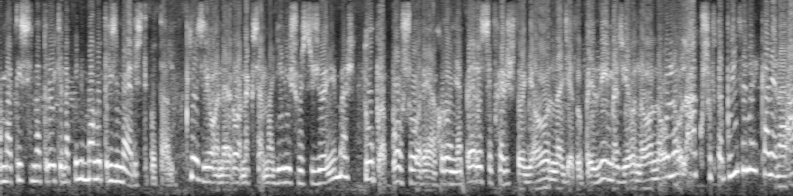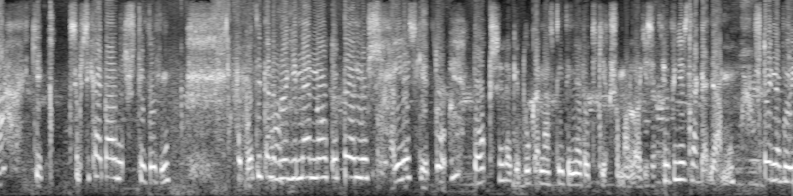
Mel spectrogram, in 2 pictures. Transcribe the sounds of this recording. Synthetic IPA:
ɐmɐt̪isinɐt̪ɾoicenɐpinimo̞no̞t̪ɾizme̞ɾest̪i̥po̞̰t̪ɐ̰lopçɐzliɣoenɐɾo̞nɐksɐ̰nɐʝiɾisumest̪izo̞imɐst̪upɐpo̞sooːɾe̞̰ɐ̰xɾo̞ɲɐpeɾɐssefxɐɾist̪o̞̰ʝɐ̰o̞lɐʝɐt̪o̞pe̞ðimɐzʝɐo̞lɐo̞̰lɐ̰o̞lɐolɐɐku̥sɐːft̪ɐpuiθele̞kɐnenɐɐce̞ | se̞psixɐipɐxunest̪o̥st̪iθozmu | o̞po̞t̪eit̪ɐnevlo̞ʝime̞no̞t̪o̞t̪e̞lo̞sɐlescet̪ot̪okse̞ɾɐce̞t̪ukɐnɐːft̪it̪ine̞ɾo̞t̪i̥ciekso̞mo̞̰lo̞̰ʝisieviist̪inɐŋɡɐ̰ʎɐ̰mṵɐft̪o̞inevlo

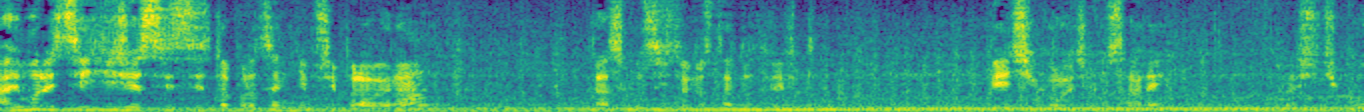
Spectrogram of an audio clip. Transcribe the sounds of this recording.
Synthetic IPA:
ʔaʒbudɛʃt͡siːciʒɛsɪsist̪op̬ɾot͡sɛnt̪ɲɛpr̝̥ɪpɾavɛna | t̪askusiʃt̪odost̪ad̪̚dot̪ɾɪft̪u | vjɛt͡ʃiːkolɛt͡ʃkosaɾɪ | t̪ɾoʃit͡ʃku

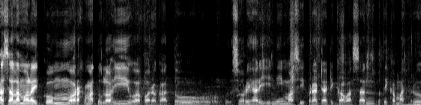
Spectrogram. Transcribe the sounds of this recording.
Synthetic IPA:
asalamalajkʊmwaɾahmat̪ulɔɦiwabaɾa̰ka̰t̪u | soɾiɦaɾiʔinimasɪhbəɾadadikawasanpət̪ɪkəmasbəɾu

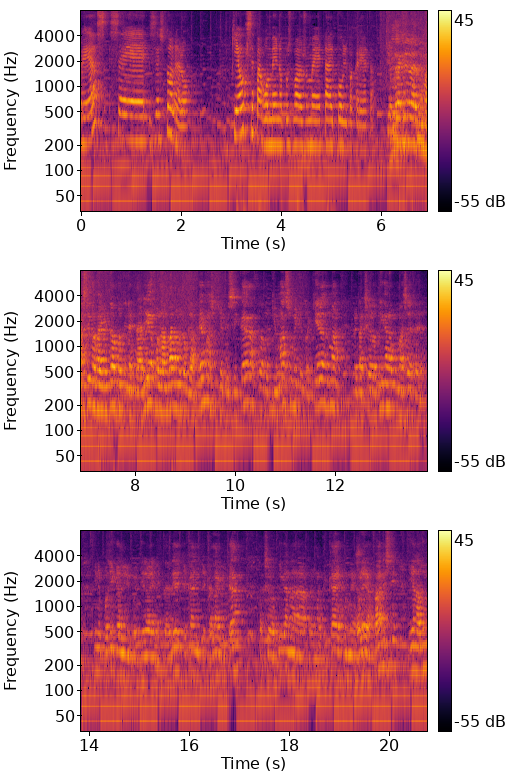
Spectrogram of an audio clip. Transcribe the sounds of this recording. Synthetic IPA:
ɾeɐsːe̞ze̞st̪o̞ne̞ɾo̞ | ce̞o̞çi̥se̞pɐɣo̞me̞noopo̞zvɐzume̞t̪ɐipo̞lipɐkɾeɐt̪ɐ | ce̞me̞xɾienɐet̪imɐst̪it̪ovɐcit̪oɐpo̞t̪ine̞kt̪ɐɾiɐpulɐɱvɐnɐme̞t̪o̞ɡɐfe̞mɐsce̞fisikɐθɐðo̞cimɐsume̞ce̞t̪o̞ce̞ɾɐzmɐ | me̞t̪ɐkse̞ɾo̞t̪iɣɐnɐpumɐse̞feɾe | inepo̞likɐlik̪oʝiɾɐieft̪ɐɾiɐce̞kɐnice̞kɐlɐɣlikɐ | t̪ɐkse̞ɾo̞t̪iɣɐnɐpɾɐɣmɐt̪ikɐe̞xuneoɾeɐɱfɐnd̪isi | ʝɐnɐðum

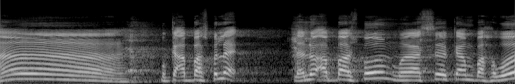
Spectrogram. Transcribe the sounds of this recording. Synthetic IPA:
a | bukanabaspəlɛʔ | laluabaspʊnmə̃ɾasəkanbaɦawə

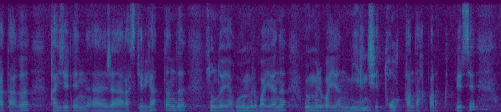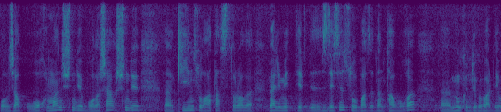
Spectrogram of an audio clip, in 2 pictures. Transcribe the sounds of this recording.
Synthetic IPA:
ɑt̪ɑʁə | qʰɑjʒe̞ɾd̪e̞nəʒɑɴɑʁəæskʲe̞ɾɡʲe̞ɑt̪ːɑnd̪ə | so̞nd̪ɑjɑqwɵmɪɾbɑjɑnə | wɵmɪɾbɑjɑnəmejlɪnʃe̞t̪ʰo̞lˠəqːɑnd̪ɑɑq̚pɑɾɑt̪̚qʰə̥p̚be̞ɾse̞wo̞lˠʒɑlˠpəwo̞qəɾmɑnʏʃɪnd̪e̞bo̞lˠɑʃɑqʏʃɪnd̪e̞ | əkʲʰejɪnso̞lˠɑt̪ɑsə̥t̪ʰuɾɑlˠəmælɪme̞t̪ːe̞ɾd̪ɪɪzd̪e̞se̞so̞lˠbɑzɑd̪ɑnt̪ʰɑβuʁɑ | əmʏmkʲɪnd̪ɪɡʲɪbɑɾd̪e̞

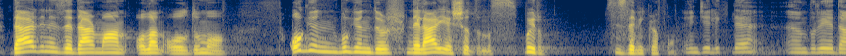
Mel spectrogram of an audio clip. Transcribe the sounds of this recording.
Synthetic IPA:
d̪̥æɾd̪inizd̪ɛd̪æɾmano̞lˠanʔo̞lˠd̪umu | o̞ɟynbuɟynd̪yɾne̞lʲæɾjaʃad̪ɯnɯz̥bujɾum | sizd̪ɛmicɾo̞fo̞̰nønd͡ʒelʲiclʲɛ | buɾajad̪a

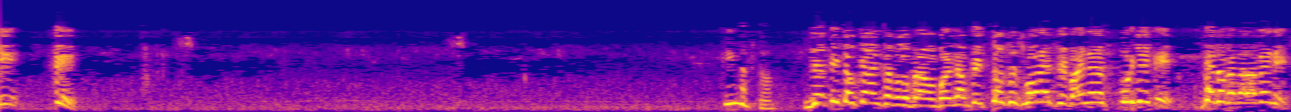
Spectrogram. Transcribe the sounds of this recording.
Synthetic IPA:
i | t̪i | t̪iinɐft̪o | ʝɐt̪it̪o̞kɐnisɐft̪ot̪o̞pɾɐɣmɐbo̞ɾiznɐpist̪o̞sesmo̞ɾesfipɐinenɐspuɾʝit̪iðed̪o̞kɐt̪ɐlɐve̞nis

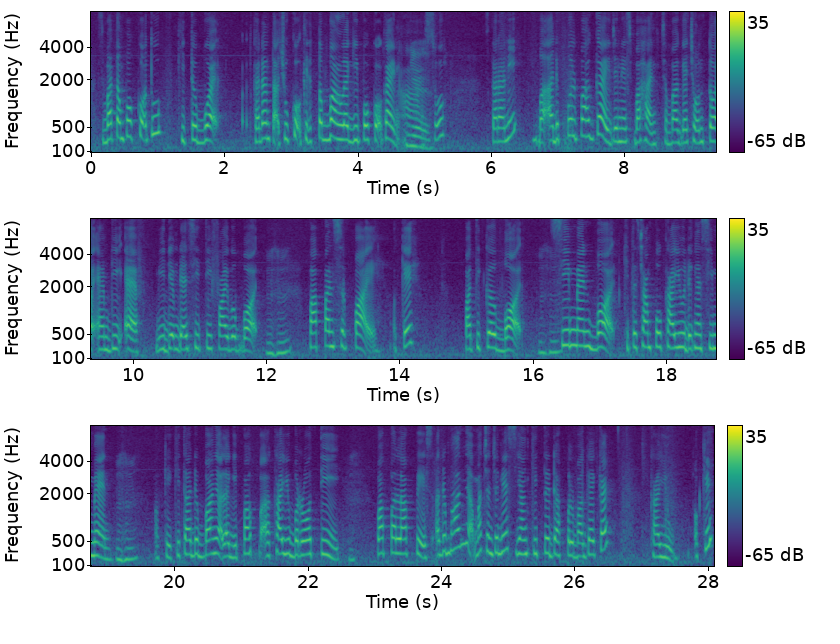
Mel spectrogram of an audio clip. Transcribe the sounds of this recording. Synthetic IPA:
səbat̪aŋpɔkɔʔt̪u | kit̪əbuat̪̚ | kadaŋt̪aʔt͡ʃukʊp̚kit̪ət̪əbaŋlaɡipɔkɔʔkana̰so | sə̥kaɾaŋnĩ | baʔadapəlbaɡajd͡ʒənɪsbaɦant͡ʃəbaɡajt͡ʃɔnt̪ɔhʔɛmdiʔɛfmĩdiəmdɛnsit̪ifajbəbɔt̪̚ | papansərpaj | o̰ke | part̪ikəlbɔt̪̚simɛ̃nbɔt̪̚kit̪at͡ʃampʊkajudəŋãnsimɛ̃n | ʔokekit̪aadəbaɲaʔ̚laɡipaəkajubərot̪i | papanlapɪsadəbaɲak̚mat͡ʃamd͡ʒənɪsjaŋkit̪adahpəlbaɡajkan | kajuʔoke

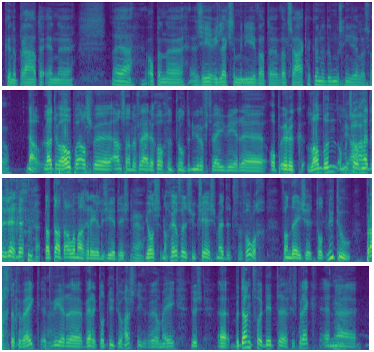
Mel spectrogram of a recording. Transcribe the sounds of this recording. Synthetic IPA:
kønəpraːtəʔɛn | najaɔ̰pənzɪːrilɛkstəmaniəɹʋɑtʋɑtsaːkəkønədunmɪsχinzɛlˠəfsʋɛlˠnawlaːtənʋəɦowpənɑlˠsʋəaːnstaːndəvrɛjdɑxɔxtəntrɔntənyːɾɔftʋejʋɪərɔpørklɑndənɔməsowmatəzɛɣəd̥ɑt̚dɑtɑlˠəmaːlˠχərejalizɪːrtɪsjɔsnɔxɦɪːlˠvɪːlˠsyksɛsmɛtətfərvɔlˠəx | fɑndeːzətɔtnytuprɑxtəɣəʋejkətʋɪərʋɛrk̚tɔtnytuɦɑrstɪkəveːlˠmejdøs | əbədɑŋktfʊːrdɪtχəsprɛkɛn

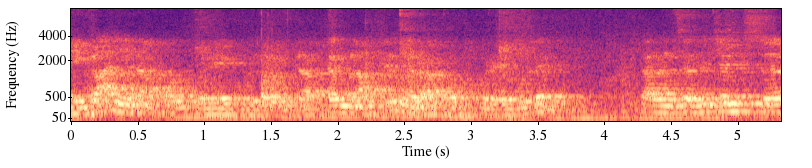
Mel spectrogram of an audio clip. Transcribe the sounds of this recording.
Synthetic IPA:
iɡanjɨnako̞rd̪kuɾeɡulḛd̪at̪əmblafelnɨnako̞rd̪̚kuɾeɡulie | d̪̥aɾɨnt̪selit͡ʃemsə

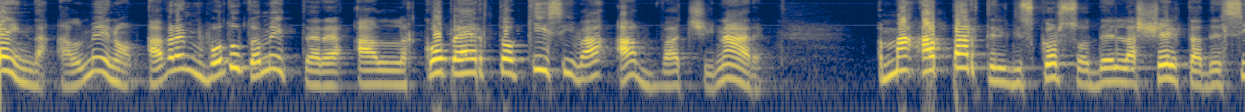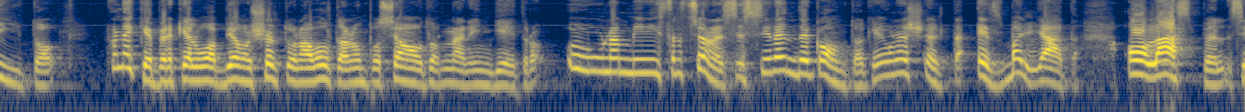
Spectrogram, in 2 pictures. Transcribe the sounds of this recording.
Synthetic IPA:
ɛnd̪a̰ʔa̰lmeːnoavɾɛmːop̬ot̪uːt̪omet̪ːeɾealkopɛrt̪ok̟isivaavat͡ʃːinaːɾe | maʔapːart̪eild̪iskorsod̪elːaʃːɛlt̪ad̪elsiːt̪o | nonɛk̟ːepːerk̟eloabːjaːmoʃːɛlt̪ounavɔlt̪anomposːjaːmot̪ornaːɾeind̪jɛːt̪ɾo | unamːinist̪ɾat̪sːjɔːnesesːiɾɛnd̪ekont̪ok̟eunaʃːɛlt̪aɛzbaʎːaːt̪ḁolaspels

